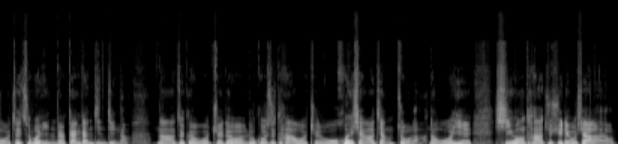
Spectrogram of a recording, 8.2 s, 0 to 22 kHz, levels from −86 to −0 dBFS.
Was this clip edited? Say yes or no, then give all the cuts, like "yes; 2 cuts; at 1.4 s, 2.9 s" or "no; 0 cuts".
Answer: no; 0 cuts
